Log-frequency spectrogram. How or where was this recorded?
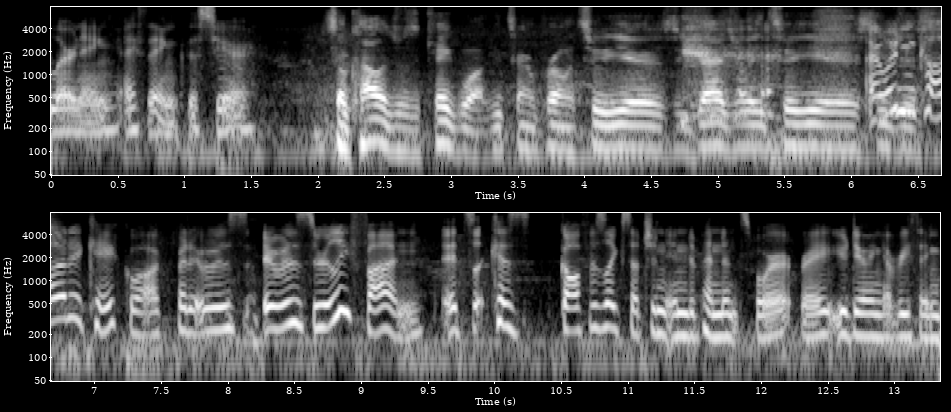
busy venue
